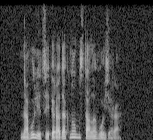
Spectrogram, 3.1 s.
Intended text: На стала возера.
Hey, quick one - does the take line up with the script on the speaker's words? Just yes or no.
no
